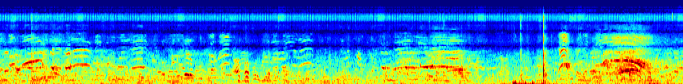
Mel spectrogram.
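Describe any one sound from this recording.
Young women chant and cheer loudly outdoors.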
